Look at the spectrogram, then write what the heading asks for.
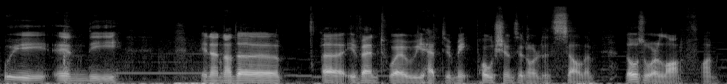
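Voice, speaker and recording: Male game streamer, very deep pitch, casual play-by-play and reading aloud, light music underneath. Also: fairly even intonation, moderate pace. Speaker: game livestreamer. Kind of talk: casual live gameplay commentary, reading on-screen text.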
